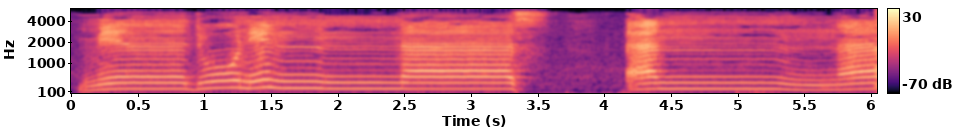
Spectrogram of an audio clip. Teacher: الناس حرف غنة مشدد، النون مشددة فتعطى غنة مقدارها حركتين، فنقرأها هكذا: من دون الناس، الناس، وباللاحق إلصاق طرف اللسان في أصول الثنايا العليا مع غنة من الخشوم، لأن هذا يسموه حرف أغن أو حرف غنة مشدد.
